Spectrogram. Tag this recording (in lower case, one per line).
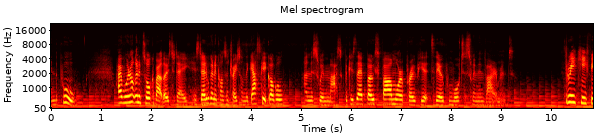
music
speech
